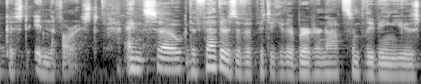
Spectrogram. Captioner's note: voiceover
